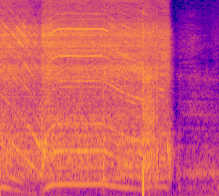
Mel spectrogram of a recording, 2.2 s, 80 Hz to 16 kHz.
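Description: A power drill bores a hole for tapping in a shop-made lead screw protector block for a Warco WM180 lathe, whining steadily and loudly up close before cutting off abruptly near the end.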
